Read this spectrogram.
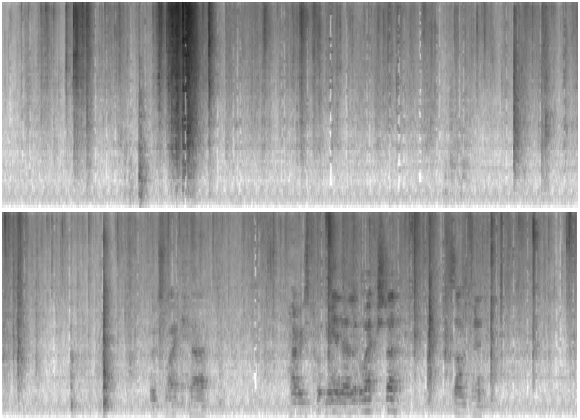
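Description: A plastic bag crinkles and rustles in a man's hands.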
